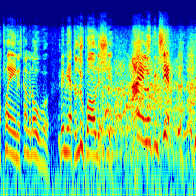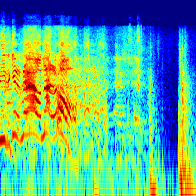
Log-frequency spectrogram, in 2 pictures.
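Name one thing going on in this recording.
A man talks in a tense, low voice close by.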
